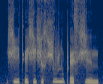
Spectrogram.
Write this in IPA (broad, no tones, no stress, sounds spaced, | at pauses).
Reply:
ç i tʼ e ç ɛ ç ʊ s ç ʊ v ʎ o pʼ ɛ s ç ɪ m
